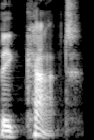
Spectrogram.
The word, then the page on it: big cat: British English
